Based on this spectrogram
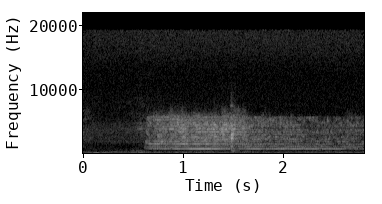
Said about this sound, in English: Be prepared for the train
